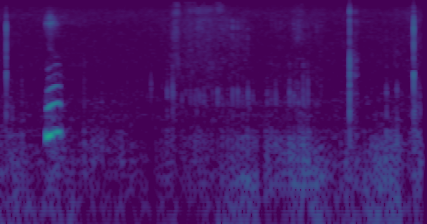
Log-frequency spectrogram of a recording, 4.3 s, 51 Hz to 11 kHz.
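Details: Affection-seeking domestic cat Maroshiro, a 2014 rescue living in an upstairs cat room, gives one brief rising mew early on, then settles into a quiet, steady purr with small clicks of movement.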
